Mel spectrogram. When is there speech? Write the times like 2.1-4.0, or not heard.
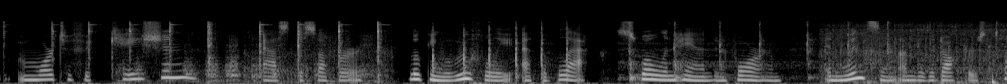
0.1-10.0.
